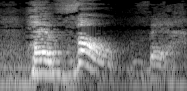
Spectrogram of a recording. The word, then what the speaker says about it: revólver: Revólver. Ao acento no vol. Tórax.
